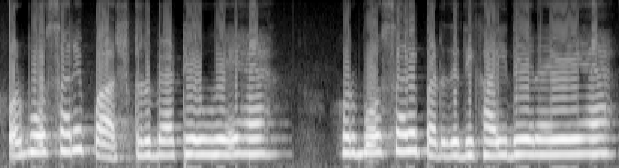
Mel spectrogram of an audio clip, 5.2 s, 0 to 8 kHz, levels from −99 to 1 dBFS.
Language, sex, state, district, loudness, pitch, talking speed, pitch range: Hindi, female, Uttar Pradesh, Saharanpur, -9 LUFS, 265 Hz, 175 wpm, 250-280 Hz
